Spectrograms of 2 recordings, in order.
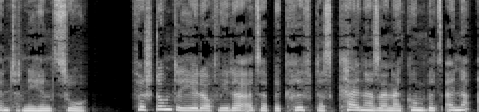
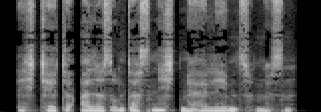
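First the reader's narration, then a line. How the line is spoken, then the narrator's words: Barely audible murmur. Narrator (German): murmelte kaum hörbar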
